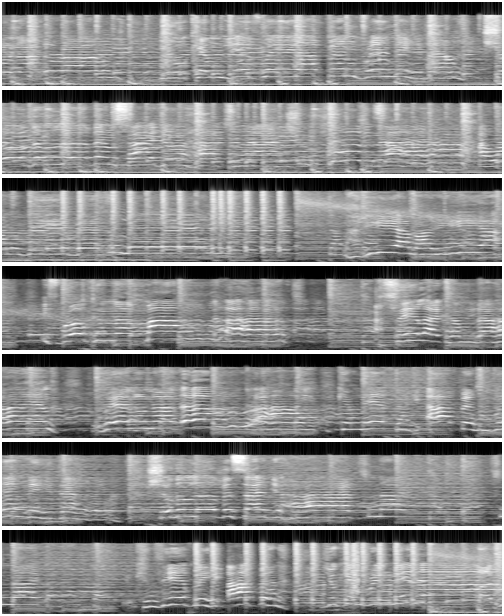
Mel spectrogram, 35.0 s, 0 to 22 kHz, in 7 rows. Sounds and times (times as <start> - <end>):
Singing: 0.0 - 12.5, 13.3 - 35.0
Music: 0.0 - 35.0.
